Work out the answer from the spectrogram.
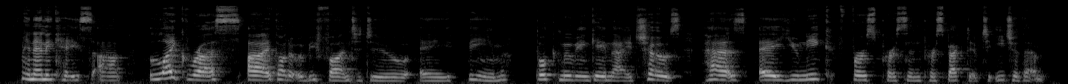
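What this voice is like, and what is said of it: Hoarse, partly lost voice. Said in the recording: “I kind of lost my voice a little bit, so I sound horrible”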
